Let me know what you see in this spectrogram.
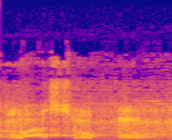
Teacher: ketika membaca wasuqu harf sin harusnya ditipiskan sekali. Tadi terkesan atau terdengar agak tebal.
